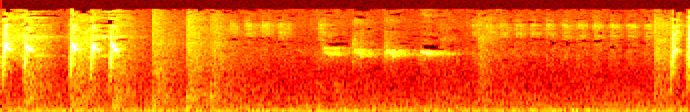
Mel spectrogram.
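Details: Young grey-cheeked bulbul singing: a few sharp, bright chirps in quick pairs, then a short, even run of trilled notes that drops slightly. Quieter chirps follow, over a low background rumble.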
